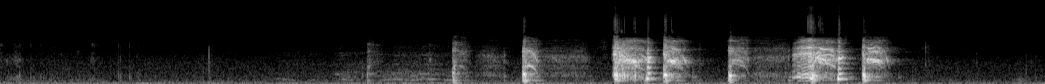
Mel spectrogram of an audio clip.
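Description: A run of about seven harsh, cough-like bursts over roughly four seconds, starting about halfway through; the loudest come near the end.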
